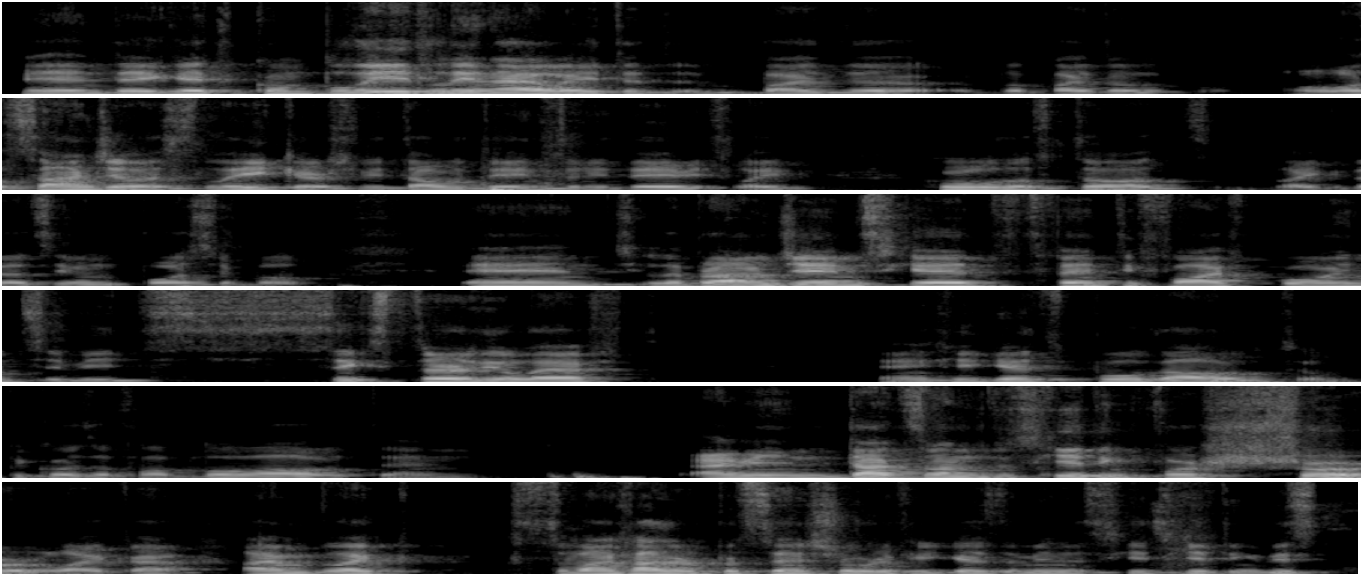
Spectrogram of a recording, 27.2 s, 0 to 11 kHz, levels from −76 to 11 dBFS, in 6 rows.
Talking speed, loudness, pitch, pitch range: 150 wpm, -24 LUFS, 125 Hz, 115-140 Hz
